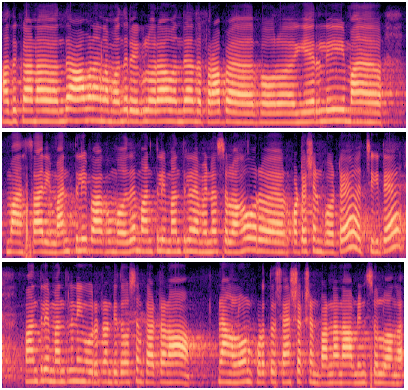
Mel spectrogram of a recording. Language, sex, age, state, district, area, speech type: Tamil, female, 45-60, Tamil Nadu, Cuddalore, rural, spontaneous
